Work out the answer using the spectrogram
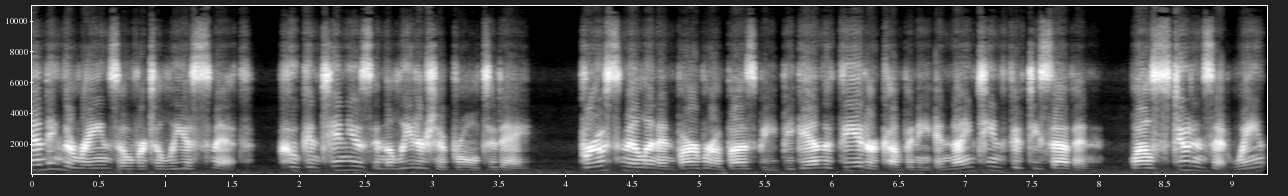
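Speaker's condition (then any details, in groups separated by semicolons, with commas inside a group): No condition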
